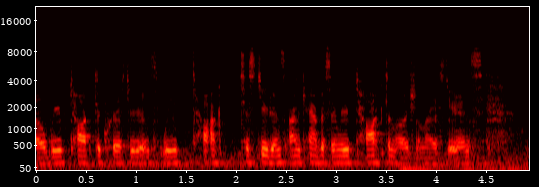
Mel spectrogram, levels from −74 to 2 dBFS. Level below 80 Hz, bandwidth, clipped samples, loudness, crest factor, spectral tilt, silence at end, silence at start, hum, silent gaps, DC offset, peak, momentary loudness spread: -62 dBFS; 12 kHz; under 0.1%; -44 LUFS; 16 dB; -5.5 dB/octave; 0 s; 0 s; none; none; under 0.1%; -28 dBFS; 6 LU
